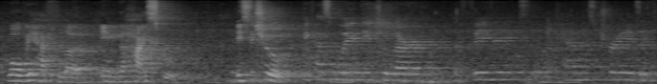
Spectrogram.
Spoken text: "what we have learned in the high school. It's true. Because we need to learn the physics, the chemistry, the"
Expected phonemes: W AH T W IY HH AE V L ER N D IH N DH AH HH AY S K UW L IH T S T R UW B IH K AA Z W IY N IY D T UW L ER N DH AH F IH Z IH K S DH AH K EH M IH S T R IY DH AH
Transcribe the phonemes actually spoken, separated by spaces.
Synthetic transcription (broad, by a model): W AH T W IY HH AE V L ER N IH N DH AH HH AY S K UW L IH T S T R UW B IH K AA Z W IY N IY D T UW L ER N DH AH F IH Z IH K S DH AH K EH M IH S T R IY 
